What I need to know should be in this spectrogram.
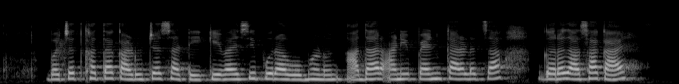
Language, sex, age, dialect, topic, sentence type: Marathi, female, 18-24, Southern Konkan, banking, statement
